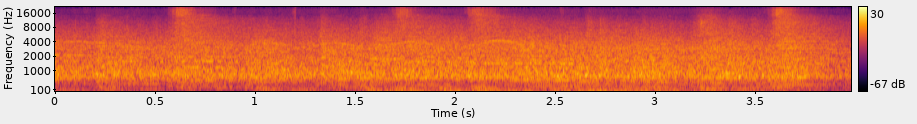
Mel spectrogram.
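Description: A packed college football stadium crowd at a game against Army, a dense, continuous roar holding at a steady loud level with no break.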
